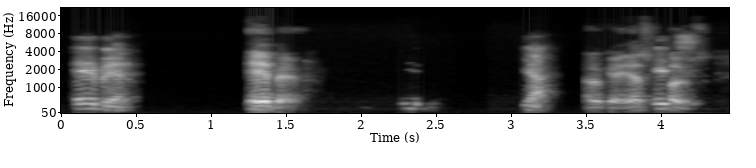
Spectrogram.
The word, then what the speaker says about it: Heber: And what's the actual correct pronunciation of your name? It's actually Heber.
